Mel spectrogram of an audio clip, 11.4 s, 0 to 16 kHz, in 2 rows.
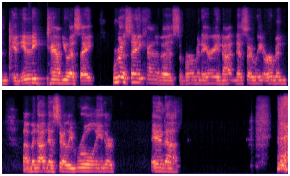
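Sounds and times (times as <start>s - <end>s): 
speech: 0.0s - 8.0s, 8.7s - 9.3s, 10.8s - 11.4s
person sneezing: 10.8s - 11.4s.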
